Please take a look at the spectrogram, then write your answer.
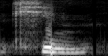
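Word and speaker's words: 김: And this is an M. Put it together, it's a Kim. So we have our famous Kim brothers. Kim Seok-jin, which we learned just now, Jin. Kim Tae-hyung. And Kim Nam-jun.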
